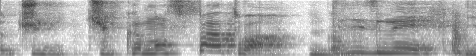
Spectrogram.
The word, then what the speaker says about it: Disney: tu commences pas toi Disney il y a un S et après il y a qu'un seul s donc un seul s ça se prononce avec un Z c'est comme WhatsApp WhatsApp c'est WhatsApp et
